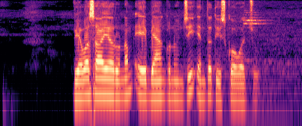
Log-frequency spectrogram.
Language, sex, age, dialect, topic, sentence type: Telugu, male, 18-24, Telangana, banking, question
